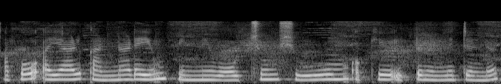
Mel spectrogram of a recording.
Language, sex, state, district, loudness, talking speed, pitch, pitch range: Malayalam, female, Kerala, Kasaragod, -18 LUFS, 105 wpm, 225 Hz, 210-235 Hz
